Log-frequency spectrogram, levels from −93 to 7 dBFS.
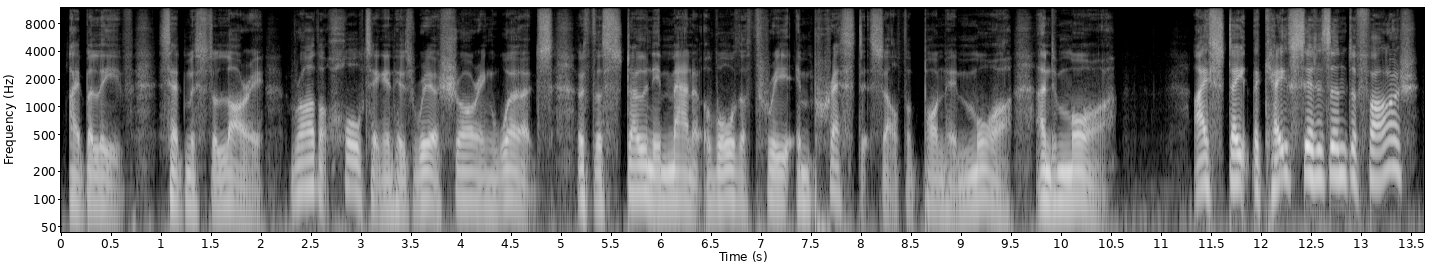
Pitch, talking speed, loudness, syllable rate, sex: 105 Hz, 140 wpm, -19 LUFS, 4.3 syllables/s, male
